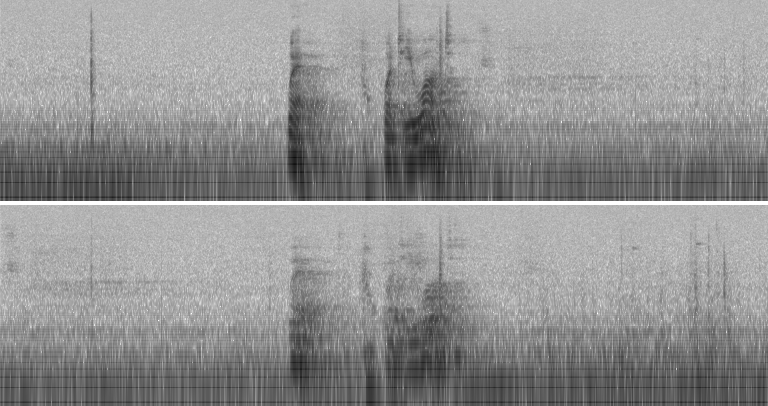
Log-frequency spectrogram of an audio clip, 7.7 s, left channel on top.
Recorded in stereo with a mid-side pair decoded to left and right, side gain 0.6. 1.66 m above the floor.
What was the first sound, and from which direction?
A man speaking, 70° left.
